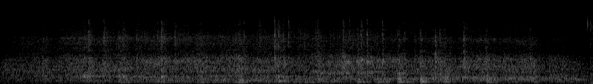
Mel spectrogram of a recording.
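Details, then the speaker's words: Hornby R2730 LMS Stanier Class 4P model loco on first power-up before repair, kick present even with motor disengaged, double gear checked okay: motor whirr with uneven ticking knock through the drive, most likely a split drive gear. "Yeah, from the sound that's making, I'd say that's most likely a split drive gear. All too common, sadly."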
